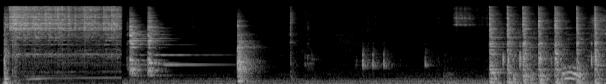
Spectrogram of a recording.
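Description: Electric blade spice grinder grinding black peppercorns in one burst of about a second, its motor pitch rising as it spins up. Then metal clicks with a short ring and a knock, and near the end a run of clinks and rattles as the ground pepper is tipped from the grinder's metal cup into a steel mixing bowl.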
